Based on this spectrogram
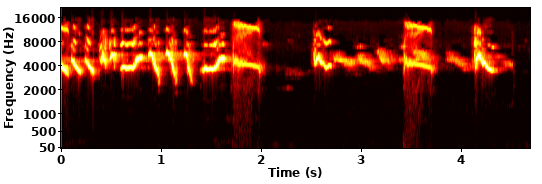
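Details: A bird pours out a rapid series of high slurred notes, then breaks into spaced piercing downswept whistles and softer, drawn-out wavering notes.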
